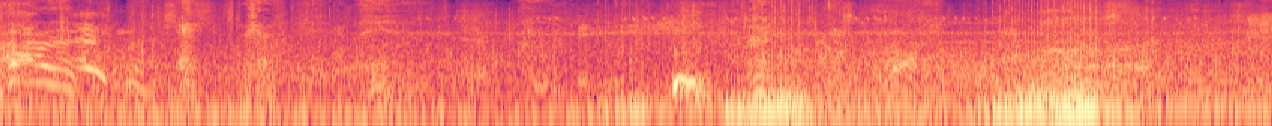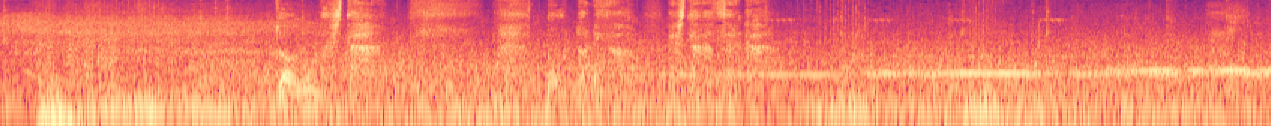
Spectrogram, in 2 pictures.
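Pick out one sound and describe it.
Tyres crunch on gravel and dirt.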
